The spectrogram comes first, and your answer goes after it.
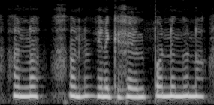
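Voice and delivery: high, tearful plea for help; tearful girl. Acted. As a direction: beg him through tears, high. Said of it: "இப்ப எதுக்கு நீ அழுதுட்டு இருக்க?". (அழுதுகொண்டே உதவி கேட்கும் சிறுமி)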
